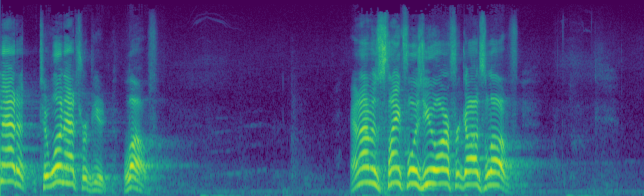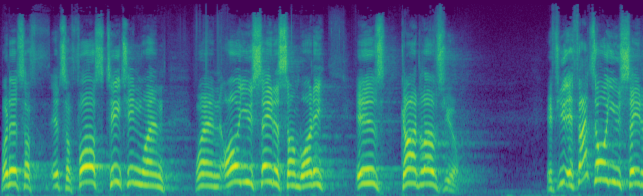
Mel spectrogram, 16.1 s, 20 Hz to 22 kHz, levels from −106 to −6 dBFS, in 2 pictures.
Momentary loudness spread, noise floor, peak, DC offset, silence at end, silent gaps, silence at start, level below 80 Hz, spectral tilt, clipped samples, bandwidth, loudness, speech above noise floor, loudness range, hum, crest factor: 11 LU; -64 dBFS; -6 dBFS; under 0.1%; 0 s; none; 0 s; -62 dBFS; -3 dB/octave; under 0.1%; 17 kHz; -20 LUFS; 44 dB; 7 LU; none; 16 dB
